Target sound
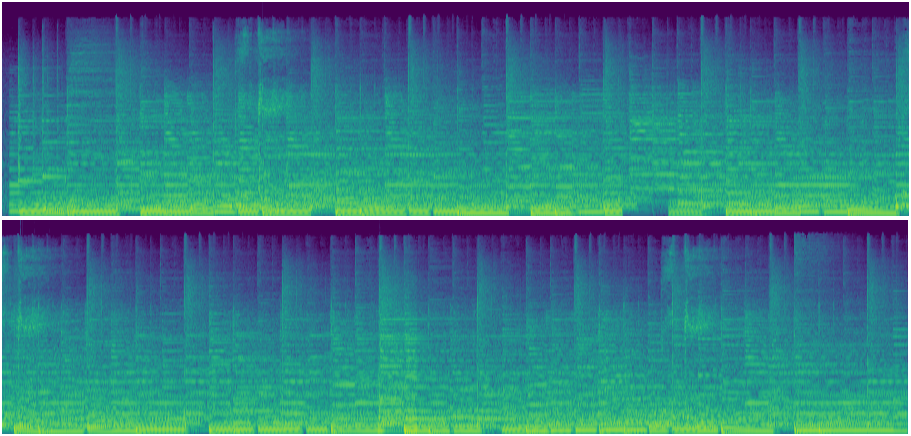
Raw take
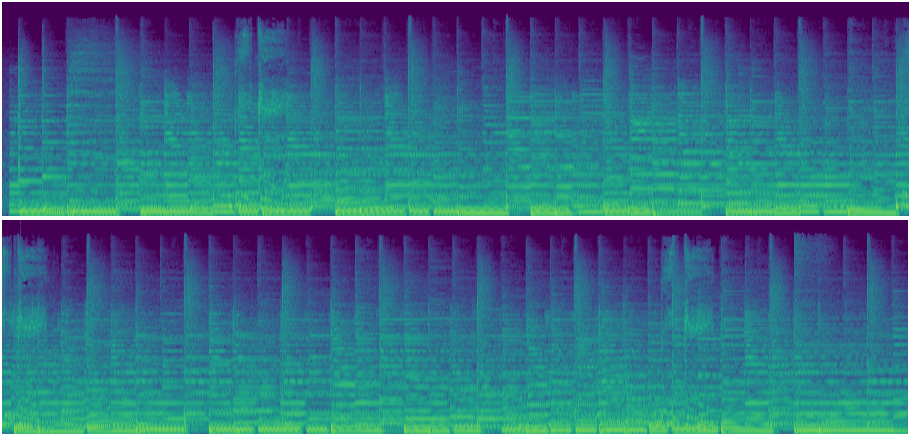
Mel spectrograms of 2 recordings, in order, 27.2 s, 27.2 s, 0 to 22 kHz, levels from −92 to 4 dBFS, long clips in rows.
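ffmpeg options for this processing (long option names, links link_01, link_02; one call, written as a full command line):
ffmpeg -i in.wav -filter_complex "[0:a]asettb=1/sr,asplit=3[link_01][link_02][link_03];[link_01]atrim=end=9.304[link_04];[link_02]atrim=start=9.3:end=10,asetpts=PTS-STARTPTS,afade=type=in:duration=0.004:curve=qsin,afade=type=out:start_time=0.696:duration=0.004:curve=qsin,highpass=600[link_05];[link_03]atrim=start=9.996[link_06];[link_04][link_05]acrossfade=duration=0.004:curve1=hsin:curve2=qsin[link_07];[link_07][link_06]acrossfade=duration=0.004:curve1=qsin:curve2=hsin,asplit=6[link_08][link_09][link_10][link_11][link_12][link_13];[link_09]adelay=216,afreqshift=120,volume=-10.5dB[link_14];[link_10]adelay=432,afreqshift=240,volume=-17.6dB[link_15];[link_11]adelay=648,afreqshift=360,volume=-24.8dB[link_16];[link_12]adelay=864,afreqshift=480,volume=-31.9dB[link_17];[link_13]adelay=1080,afreqshift=600,volume=-39dB[link_18];[link_08][link_14][link_15][link_16][link_17][link_18]amix=inputs=6:normalize=0,asettb=1/sr,asplit=3[link_19][link_20][link_21];[link_19]atrim=end=19.244[link_22];[link_20]atrim=start=19.24:end=19.83,asetpts=PTS-STARTPTS,afade=type=in:duration=0.004:curve=qsin,afade=type=out:start_time=0.586:duration=0.004:curve=qsin,acontrast=25[link_23];[link_21]atrim=start=19.826[link_24];[link_22][link_23]acrossfade=duration=0.004:curve1=hsin:curve2=qsin[link_25];[link_25][link_24]acrossfade=duration=0.004:curve1=qsin:curve2=hsin,volume=4.5dB" out.wav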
